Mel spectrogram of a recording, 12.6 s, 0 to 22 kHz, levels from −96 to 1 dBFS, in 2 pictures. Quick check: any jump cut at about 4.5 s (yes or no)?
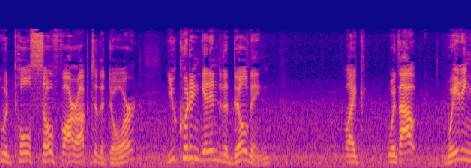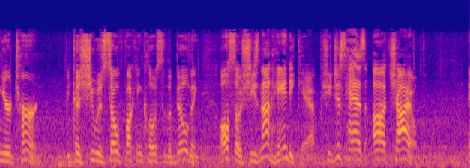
no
